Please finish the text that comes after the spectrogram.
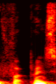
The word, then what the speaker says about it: footprints: We don't drop the T because we don't pronounce it when we say footprints in the snow.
